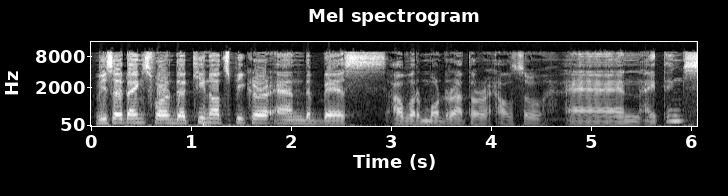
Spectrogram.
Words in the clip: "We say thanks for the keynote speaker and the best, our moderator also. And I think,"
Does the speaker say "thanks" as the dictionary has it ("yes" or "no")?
no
